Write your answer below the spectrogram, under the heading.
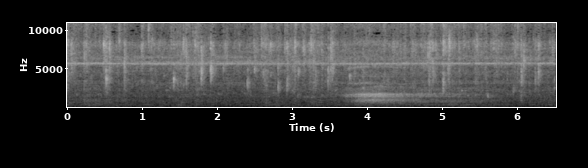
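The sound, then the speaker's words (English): Water runs in a shower while towels are lathered and bodies washed, a quiet, steady hiss with scattered drips and splashes and a brief, fuller gush midway. “Lathering our towels and washing one another's body.”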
